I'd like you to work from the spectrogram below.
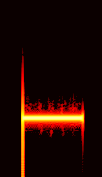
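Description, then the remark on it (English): A single steady electronic voicemail beep on the answering message of Hidetaka Miyazaki's office, a pure mid-pitched tone holding for just under a second with sharp clicks at its start and end, then silence. No voices. “When you hear the beep, hang the fuck up.”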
